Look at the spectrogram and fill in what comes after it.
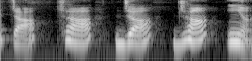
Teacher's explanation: ये 5 वर्ण जो है ये आपके तालु की सहायता से बोले जाते हैं या तालव्य की सहायता से बोले जाते हैं। · जब जीव आपकी तालु से टच हो तो आप समझ जाइए कि ये तालु वर्ण होते हैं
